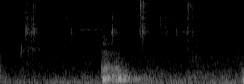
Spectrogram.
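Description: Faint clicks and small plastic handling noises from a black flashlight-and-laser attachment being worked in the hands while its mount is loosened, with a short, fuller low sound about a second in.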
